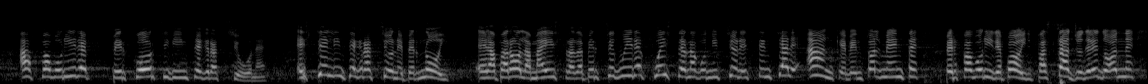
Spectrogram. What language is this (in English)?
Italian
